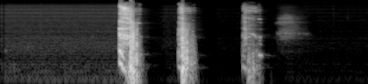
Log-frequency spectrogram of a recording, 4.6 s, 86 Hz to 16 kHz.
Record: {"three_cough_length": "4.6 s", "three_cough_amplitude": 32768, "three_cough_signal_mean_std_ratio": 0.22, "survey_phase": "beta (2021-08-13 to 2022-03-07)", "age": "18-44", "gender": "Female", "wearing_mask": "No", "symptom_none": true, "smoker_status": "Never smoked", "respiratory_condition_asthma": false, "respiratory_condition_other": false, "recruitment_source": "REACT", "submission_delay": "1 day", "covid_test_result": "Negative", "covid_test_method": "RT-qPCR"}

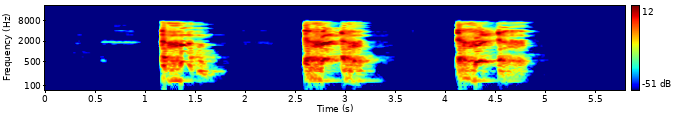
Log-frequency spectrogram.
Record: {"three_cough_length": "5.8 s", "three_cough_amplitude": 32096, "three_cough_signal_mean_std_ratio": 0.43, "survey_phase": "beta (2021-08-13 to 2022-03-07)", "age": "65+", "gender": "Female", "wearing_mask": "No", "symptom_cough_any": true, "symptom_runny_or_blocked_nose": true, "symptom_headache": true, "symptom_onset": "6 days", "smoker_status": "Ex-smoker", "respiratory_condition_asthma": false, "respiratory_condition_other": false, "recruitment_source": "Test and Trace", "submission_delay": "1 day", "covid_test_result": "Positive", "covid_test_method": "RT-qPCR", "covid_ct_value": 20.7, "covid_ct_gene": "N gene", "covid_ct_mean": 21.9, "covid_viral_load": "65000 copies/ml", "covid_viral_load_category": "Low viral load (10K-1M copies/ml)"}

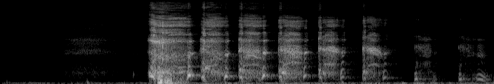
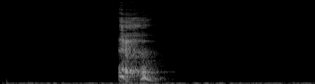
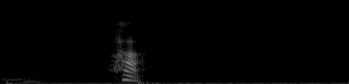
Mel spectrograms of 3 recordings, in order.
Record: {"three_cough_length": "4.9 s", "three_cough_amplitude": 20731, "three_cough_signal_mean_std_ratio": 0.49, "cough_length": "3.2 s", "cough_amplitude": 7643, "cough_signal_mean_std_ratio": 0.33, "exhalation_length": "3.5 s", "exhalation_amplitude": 1826, "exhalation_signal_mean_std_ratio": 0.32, "survey_phase": "beta (2021-08-13 to 2022-03-07)", "age": "45-64", "gender": "Female", "wearing_mask": "No", "symptom_cough_any": true, "symptom_runny_or_blocked_nose": true, "symptom_headache": true, "symptom_change_to_sense_of_smell_or_taste": true, "symptom_loss_of_taste": true, "symptom_other": true, "smoker_status": "Never smoked", "respiratory_condition_asthma": false, "respiratory_condition_other": false, "recruitment_source": "Test and Trace", "submission_delay": "3 days", "covid_test_result": "Positive", "covid_test_method": "RT-qPCR", "covid_ct_value": 15.4, "covid_ct_gene": "ORF1ab gene", "covid_ct_mean": 15.6, "covid_viral_load": "7400000 copies/ml", "covid_viral_load_category": "High viral load (>1M copies/ml)"}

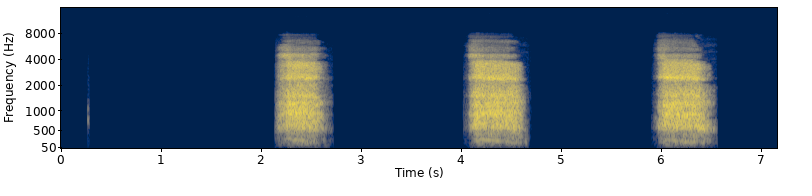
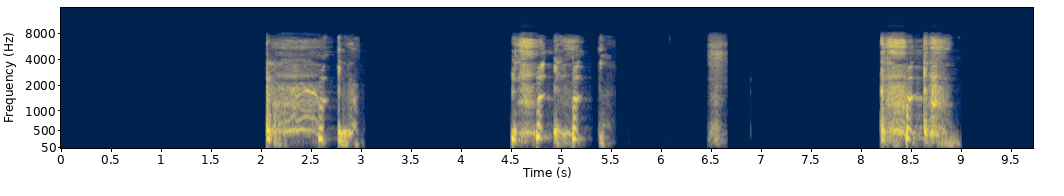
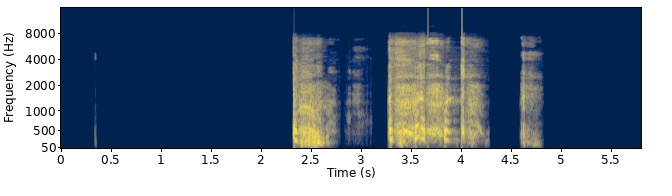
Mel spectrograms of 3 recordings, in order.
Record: {"exhalation_length": "7.2 s", "exhalation_amplitude": 28091, "exhalation_signal_mean_std_ratio": 0.36, "three_cough_length": "9.7 s", "three_cough_amplitude": 32736, "three_cough_signal_mean_std_ratio": 0.31, "cough_length": "5.8 s", "cough_amplitude": 32768, "cough_signal_mean_std_ratio": 0.34, "survey_phase": "alpha (2021-03-01 to 2021-08-12)", "age": "18-44", "gender": "Male", "wearing_mask": "No", "symptom_cough_any": true, "symptom_abdominal_pain": true, "symptom_diarrhoea": true, "symptom_fatigue": true, "symptom_headache": true, "smoker_status": "Prefer not to say", "respiratory_condition_asthma": false, "respiratory_condition_other": false, "recruitment_source": "Test and Trace", "submission_delay": "1 day", "covid_test_result": "Positive", "covid_test_method": "LFT"}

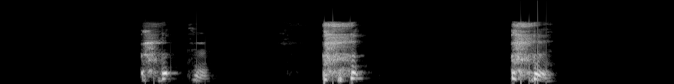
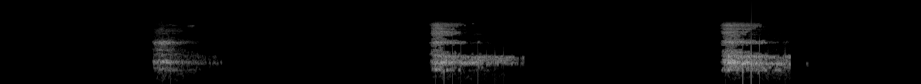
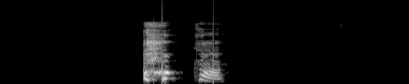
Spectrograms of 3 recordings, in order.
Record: {"three_cough_length": "6.7 s", "three_cough_amplitude": 32767, "three_cough_signal_mean_std_ratio": 0.3, "exhalation_length": "9.2 s", "exhalation_amplitude": 6421, "exhalation_signal_mean_std_ratio": 0.33, "cough_length": "4.1 s", "cough_amplitude": 27974, "cough_signal_mean_std_ratio": 0.26, "survey_phase": "beta (2021-08-13 to 2022-03-07)", "age": "45-64", "gender": "Female", "wearing_mask": "No", "symptom_runny_or_blocked_nose": true, "symptom_onset": "2 days", "smoker_status": "Ex-smoker", "respiratory_condition_asthma": false, "respiratory_condition_other": false, "recruitment_source": "Test and Trace", "submission_delay": "1 day", "covid_test_result": "Positive", "covid_test_method": "ePCR"}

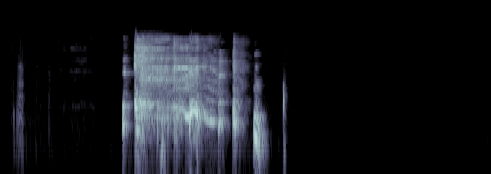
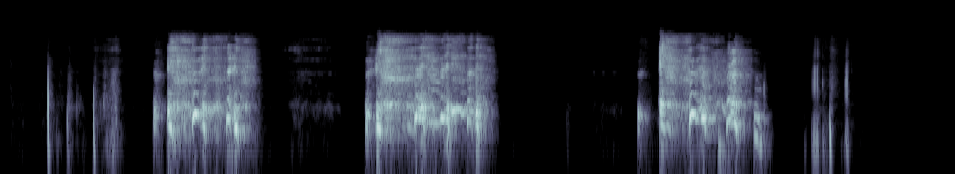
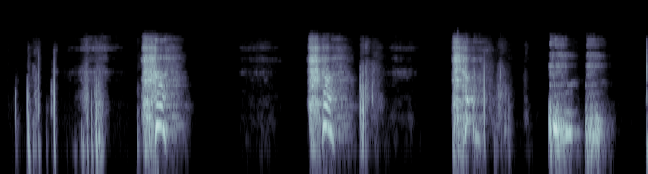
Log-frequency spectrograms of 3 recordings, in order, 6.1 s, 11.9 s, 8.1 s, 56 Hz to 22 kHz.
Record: {"cough_length": "6.1 s", "cough_amplitude": 32364, "cough_signal_mean_std_ratio": 0.35, "three_cough_length": "11.9 s", "three_cough_amplitude": 32602, "three_cough_signal_mean_std_ratio": 0.42, "exhalation_length": "8.1 s", "exhalation_amplitude": 29638, "exhalation_signal_mean_std_ratio": 0.36, "survey_phase": "beta (2021-08-13 to 2022-03-07)", "age": "45-64", "gender": "Female", "wearing_mask": "No", "symptom_cough_any": true, "symptom_runny_or_blocked_nose": true, "symptom_onset": "8 days", "smoker_status": "Ex-smoker", "respiratory_condition_asthma": false, "respiratory_condition_other": false, "recruitment_source": "Test and Trace", "submission_delay": "1 day", "covid_test_result": "Positive", "covid_test_method": "RT-qPCR", "covid_ct_value": 21.6, "covid_ct_gene": "ORF1ab gene", "covid_ct_mean": 22.2, "covid_viral_load": "52000 copies/ml", "covid_viral_load_category": "Low viral load (10K-1M copies/ml)"}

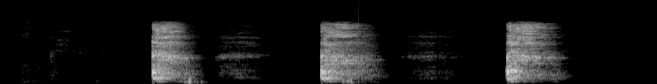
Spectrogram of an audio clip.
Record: {"three_cough_length": "6.6 s", "three_cough_amplitude": 32767, "three_cough_signal_mean_std_ratio": 0.33, "survey_phase": "beta (2021-08-13 to 2022-03-07)", "age": "18-44", "gender": "Male", "wearing_mask": "No", "symptom_none": true, "smoker_status": "Never smoked", "respiratory_condition_asthma": false, "respiratory_condition_other": false, "recruitment_source": "REACT", "submission_delay": "1 day", "covid_test_result": "Negative", "covid_test_method": "RT-qPCR", "influenza_a_test_result": "Negative", "influenza_b_test_result": "Negative"}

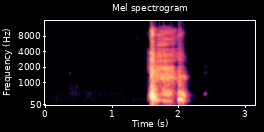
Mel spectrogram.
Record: {"cough_length": "3.2 s", "cough_amplitude": 32768, "cough_signal_mean_std_ratio": 0.2, "survey_phase": "beta (2021-08-13 to 2022-03-07)", "age": "18-44", "gender": "Female", "wearing_mask": "No", "symptom_cough_any": true, "symptom_runny_or_blocked_nose": true, "symptom_sore_throat": true, "symptom_onset": "3 days", "smoker_status": "Never smoked", "respiratory_condition_asthma": false, "respiratory_condition_other": false, "recruitment_source": "Test and Trace", "submission_delay": "2 days", "covid_test_result": "Positive", "covid_test_method": "RT-qPCR", "covid_ct_value": 24.6, "covid_ct_gene": "N gene"}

